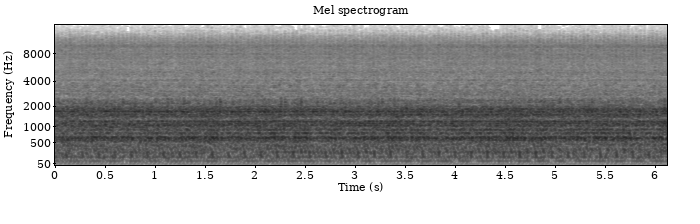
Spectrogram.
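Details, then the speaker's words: Toyota Hilux 5L diesel at idle: steady clatter with a constant busy whirring over it; owner suspects the alternator, which sounds a bit lumpy, unconfirmed; accessory noise at idle. "so we got a bit of noise going on with us now I'm thinking it might be the alternator"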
